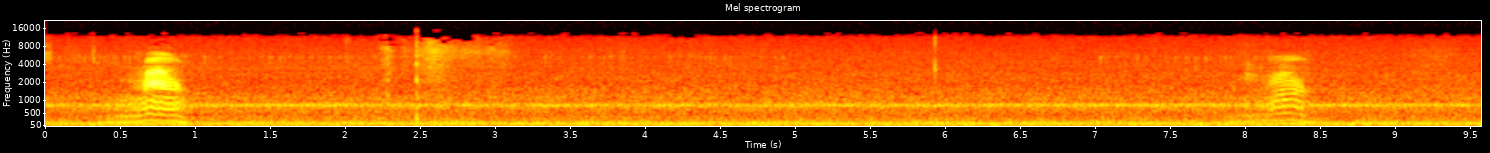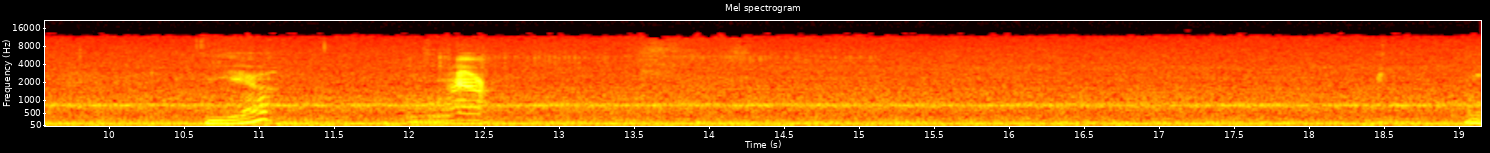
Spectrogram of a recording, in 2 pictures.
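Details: A pet cat meows back and forth in hot weather, as if chatting about the heat: four short, bright meows at about 1, 8, 11 and 12.5 seconds, spaced by quiet stretches, over a steady electrical hum from a fan or appliance.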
